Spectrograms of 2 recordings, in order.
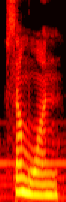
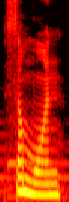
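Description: The two takes are said the same way.

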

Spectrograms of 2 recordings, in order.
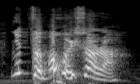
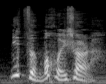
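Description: First: Furious tone with the greatest force. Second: Clearly angry tone with stronger force. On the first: The speaker has lost their temper. "愤怒" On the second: The speaker is clearly angry. "生气"

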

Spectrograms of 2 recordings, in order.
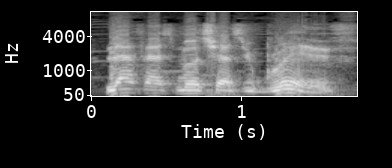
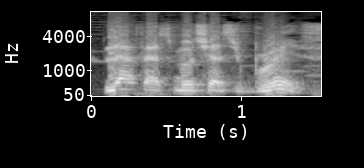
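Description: Both takes have the same delivery.

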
